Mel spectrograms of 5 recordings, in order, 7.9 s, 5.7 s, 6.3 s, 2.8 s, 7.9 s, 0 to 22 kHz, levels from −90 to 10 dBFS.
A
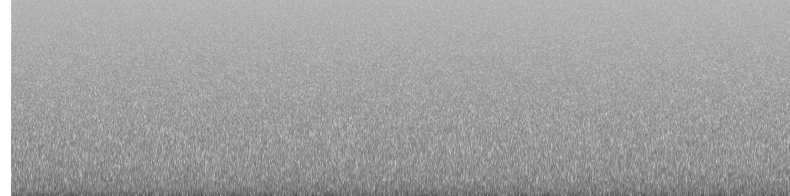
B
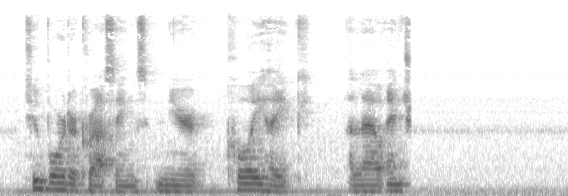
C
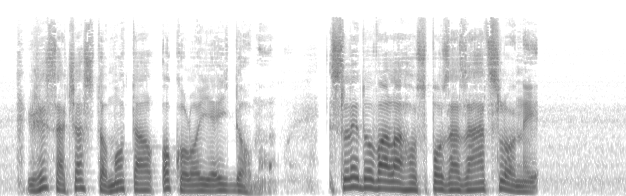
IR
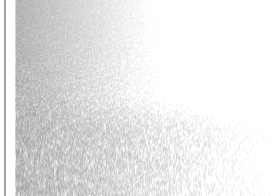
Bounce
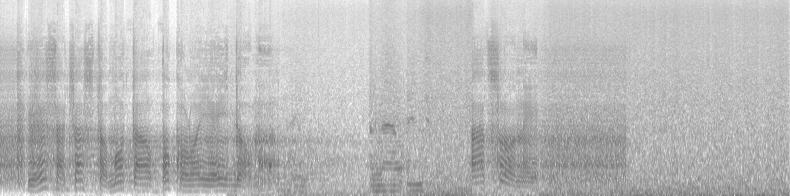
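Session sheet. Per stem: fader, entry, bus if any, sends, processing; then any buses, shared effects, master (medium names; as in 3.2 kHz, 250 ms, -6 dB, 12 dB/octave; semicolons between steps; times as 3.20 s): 4.02 s -16.5 dB -> 4.29 s -8.5 dB, 2.15 s, no send, peaking EQ 16 kHz +3 dB; peak limiter -21 dBFS, peak gain reduction 6 dB
-3.5 dB, 0.20 s, no send, peak limiter -26.5 dBFS, peak gain reduction 9.5 dB; bit crusher 6-bit; auto duck -12 dB, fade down 0.80 s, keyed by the third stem
+1.0 dB, 0.00 s, muted 2.80–4.72 s, send -19 dB, spectral levelling over time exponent 0.4; high-pass 540 Hz 12 dB/octave; short-mantissa float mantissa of 2-bit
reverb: on, RT60 4.4 s, pre-delay 108 ms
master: compression 5:1, threshold -31 dBFS, peak gain reduction 12.5 dB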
